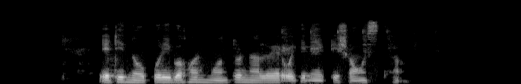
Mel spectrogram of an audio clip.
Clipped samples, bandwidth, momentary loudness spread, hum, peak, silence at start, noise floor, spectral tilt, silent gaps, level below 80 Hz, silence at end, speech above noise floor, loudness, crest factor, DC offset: under 0.1%; 8.2 kHz; 11 LU; none; -4 dBFS; 1 s; -88 dBFS; -6.5 dB/octave; none; -56 dBFS; 1.2 s; 65 dB; -24 LUFS; 20 dB; under 0.1%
